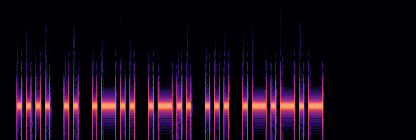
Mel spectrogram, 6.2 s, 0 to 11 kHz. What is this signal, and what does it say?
Morse code, heard as a keyed tone, about 17 wpm, 700 Hz. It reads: HILLS.
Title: A Sound Of Thunder 17wpm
